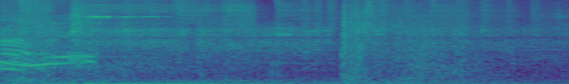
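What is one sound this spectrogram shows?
Heavy punches thud against a body.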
